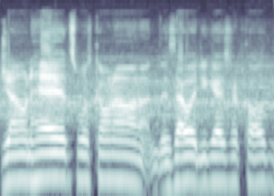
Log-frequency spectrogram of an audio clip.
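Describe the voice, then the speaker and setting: A man's voice: medium pitch, fairly even intonation, moderate pace, background noise. A man co-hosting a livestream as a fellow streamer, talking in a loose, joking, chatty way. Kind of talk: casual livestream chat.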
